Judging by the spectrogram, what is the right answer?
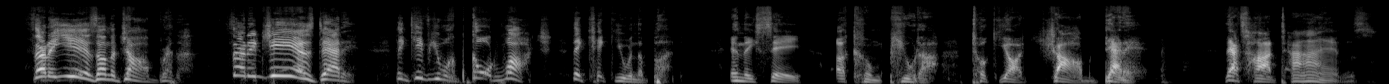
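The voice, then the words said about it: Imitates another person's voice. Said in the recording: “I did my Dusty Rhodes impression ... I'll do my Dusty Rhodes.”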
